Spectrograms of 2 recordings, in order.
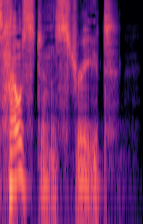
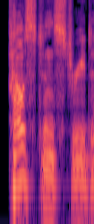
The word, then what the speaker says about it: Houston Street: For instance, the one that has tripped up so many of my colleagues is Houston Street in southern Manhattan. Houston Street is spelled like the city Houston. They are not pronounced the same way.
